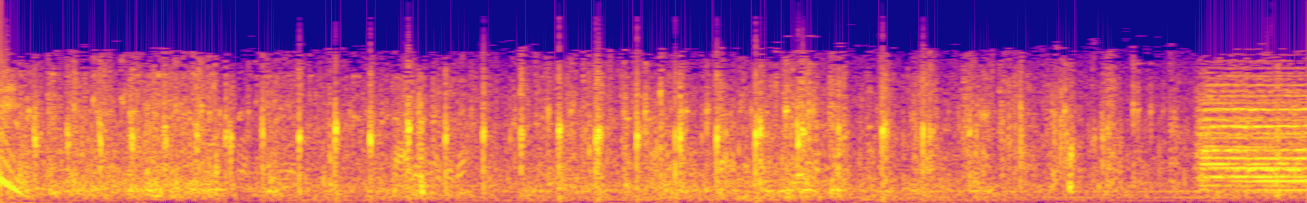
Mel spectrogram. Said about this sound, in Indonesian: Dan lihat, bukankah itu kereta kuda Gusti Ramapati?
